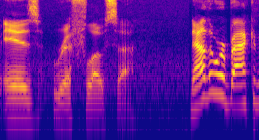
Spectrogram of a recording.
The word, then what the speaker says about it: RFLOXA: this entire video that explains the pronunciation of our fla that's how I've been saying it the whole video but is actually riosa so just know that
